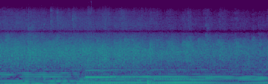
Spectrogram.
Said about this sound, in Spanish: dale fuerte el aplauso al Señor, aleluya.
